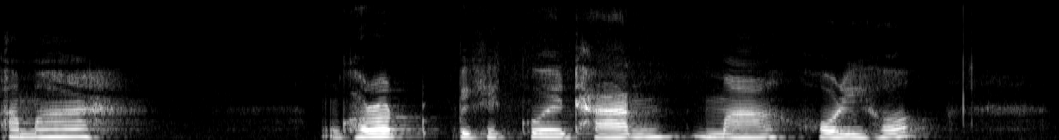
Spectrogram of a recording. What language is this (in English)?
Assamese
